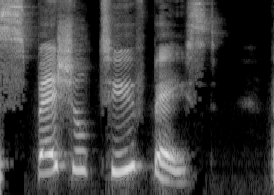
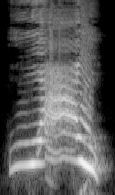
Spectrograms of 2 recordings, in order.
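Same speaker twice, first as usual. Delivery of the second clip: high, loud shout of amazement; excited shout; 13 dB louder than usual. Acted. Boy shouting at passing comet, thrilled. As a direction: yell it out in wonder. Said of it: "he shouts".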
